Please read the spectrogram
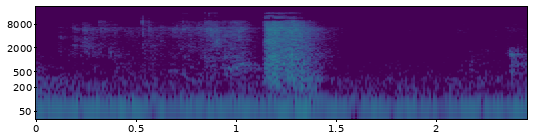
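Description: Near silence: room tone, with one brief soft burst of noise a little after a second in.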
